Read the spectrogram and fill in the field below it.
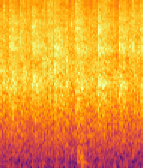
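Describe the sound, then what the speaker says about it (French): An audience at a French-language Christian gathering applauds, a dense, steady patter of many clapping hands with slight surges, heard on its own without talk. "Applaudissez encore pour cette question"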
